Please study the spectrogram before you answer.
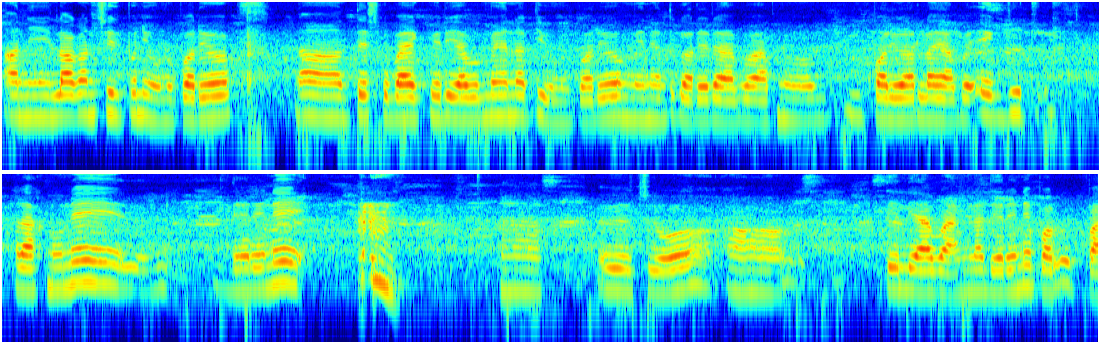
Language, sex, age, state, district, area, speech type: Nepali, female, 45-60, West Bengal, Darjeeling, rural, spontaneous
